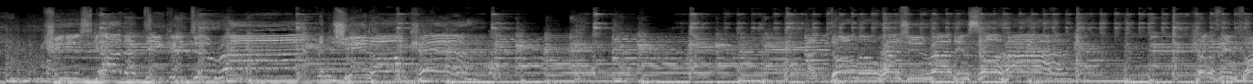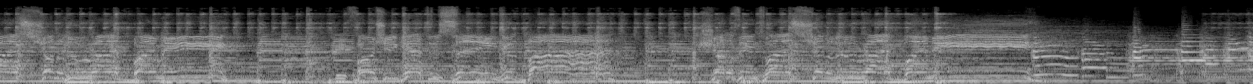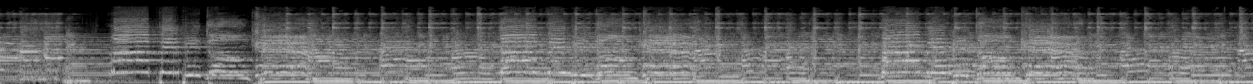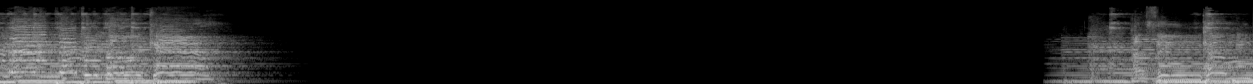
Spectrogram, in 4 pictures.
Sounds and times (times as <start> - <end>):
Jingle (music): 0.0 - 26.4, 27.6 - 40.1, 48.1 - 50.1
Guitar: 0.0 - 40.4, 48.0 - 50.1
Singing: 0.4 - 4.9, 8.1 - 10.7, 11.9 - 14.9, 15.9 - 18.8, 19.5 - 23.0, 26.1 - 28.6, 30.0 - 32.3, 33.8 - 36.2, 37.4 - 40.1, 48.9 - 50.1
Jingle bell: 1.0 - 22.1, 27.7 - 39.6, 48.5 - 50.1.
